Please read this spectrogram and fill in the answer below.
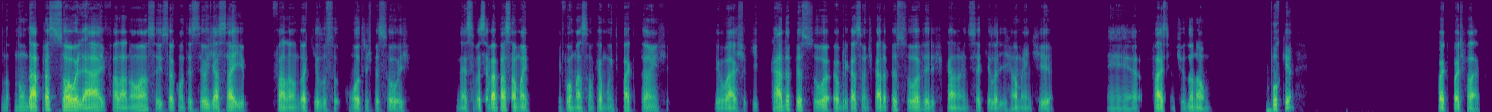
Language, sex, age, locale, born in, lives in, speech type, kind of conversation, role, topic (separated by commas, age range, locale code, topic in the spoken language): Portuguese, male, 30-34, pt-BR, Brazil, Germany, conversation, podcast, guest, O que faz você desconfiar de uma notícia online?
